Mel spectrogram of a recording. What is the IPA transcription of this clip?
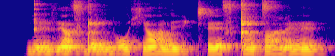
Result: ɖ ĩ˩˧˩ vʲ ã˧˥˧ s ɖ ə˧˥˧ ɲ o˩˧˩ ç ã˩˧˩ l i˩˧˩ cʰ e˩˧˩ s ʈ ə̃˩˧˩ t ã˩˧˩ ɽ ẽ˩˧˩

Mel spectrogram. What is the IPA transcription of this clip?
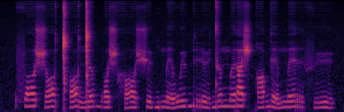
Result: f ɔ˦˥ ʃ ɔ˩˧˩ ǀʰ ɔ˩˧˩ ŋ͡ǀ ɘ˨˦ b ɔ˨˦ ʃ h ɔ˩˧˩ ʃ y˧˩˧ ɡ m e˧˩˧ w y˦˥ b r y˧˩˧ d ɘ˦˥ m ɘ˦˥ ɾ a˦˥ ʃ q ɔ˨˦ ɡ ɾ e˧˩˧ m e˦˥ r f y˩˧˩

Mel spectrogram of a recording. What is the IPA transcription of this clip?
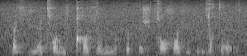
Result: ɾ æ ç vʲ æ cʰ ɔ mʲ ɛ ǃʰ ɒ ç ə l mʲ ɔ k ə k ɛ ʃ c ɔ sˤ ɔ vʲ u pʲ ʌ ɟ ɒ t ɛ ɡ

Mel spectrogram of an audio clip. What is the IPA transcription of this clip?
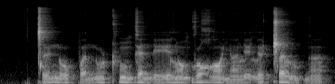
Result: ǀ ɘ˩˥ n o˩˥ p ɐ˩ n u˧ ʈʰ ũ˥˩ ɡ ɛ˥˩ n eː˩˥ l ɔ̃˧ ɡ u˥ ʁ ɔ̃˥˩ j ɐ̃˧ l e˧ l ɘ˥˩ ǁ ɐ˥ l u˩ ɡ ɐ̃˧

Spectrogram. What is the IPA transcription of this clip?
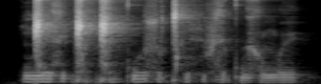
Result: ŋ͡ǁ e s i ɡ͡ǁ e ɡ͡ǁ e kʷʼ e u̯ s u ǀʰ i h i f z e kʷʼ e x ɒ ŋʷ e

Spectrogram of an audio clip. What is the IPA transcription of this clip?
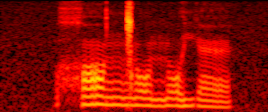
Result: χ ɒ ŋ͡ǀ ɔ n ɔ j æ

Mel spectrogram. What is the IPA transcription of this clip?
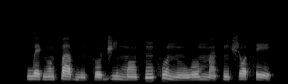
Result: w ɛ˧ ɡ ɔ̃˧ k͡p a˧ b ĩ˨ k o˨˦ d͡ʒ i˦˨ m ɔ̃˧ k ũ˦ f o˦˨ n ũ˧ w o˦ m ã˧ s ĩ˦ ʃ ɔ˦ s e˦˨

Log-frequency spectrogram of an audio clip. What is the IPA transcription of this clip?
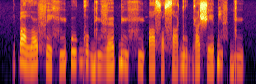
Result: ɓ e˦˨ ðˤ o˧˥ f e˨˩ x y˧˥ ʔ u˧˥ ɡ o˦˨ ɡ y˦˨ v œ˧˥ ɓ y˦˨ x y˦˨ ʔ æ˦˨ sˤ o˩˥ sˤ æ˩˥ ɡ u˨˩ ɡ ɑ˧˥ ʃ e˩˥ ɓ i˦˨ f ɡ y˦˨

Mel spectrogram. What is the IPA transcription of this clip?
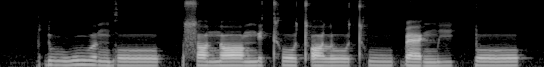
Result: ɗ uː w uː ə̯ ŋ ɡ oː | s ɒ n ɒː ŋ e tʰ o tʼ ɒː l oː tʰ uː ɓ æ ŋ͡m iː k͡p o

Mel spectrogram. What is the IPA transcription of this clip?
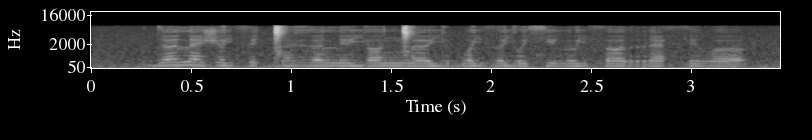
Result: d ɜ l æ ʒ ʌ j θ ɪ ɡ͡ǀ æ ɣ ɜ l ɪ j ʌ ŋ͡ǀ ɜ j ɪ b ʌ j ð ə j ʊ sʲ ʊ l ʊ j θ ʌ r æ h ɪ β ʌ

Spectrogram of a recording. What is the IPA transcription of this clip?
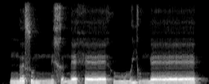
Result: ŋ ə s u nː ɪ x ə n ɛ h ɛː h u w u j u ŋ ɛː

